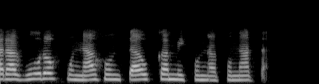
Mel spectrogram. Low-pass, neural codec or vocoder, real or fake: 7.2 kHz; codec, 16 kHz, 1.1 kbps, Voila-Tokenizer; fake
